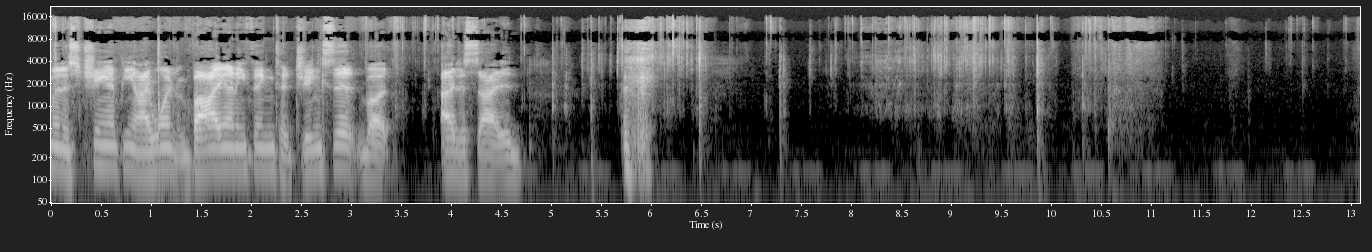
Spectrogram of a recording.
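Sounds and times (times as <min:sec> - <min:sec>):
packaging tearing and crinkling: 0:03.0 - 0:04.5, 0:05.1 - 0:11.0.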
